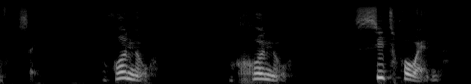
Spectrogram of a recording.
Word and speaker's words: Citroën: Renault Renault Citroën Citroen Citroën et une voiture très célèbre de chez Citroën, une voiture typique française de l'époque, c'était la de chevaux.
